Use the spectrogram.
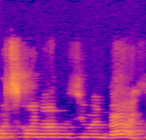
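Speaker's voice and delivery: mock gentle question; lightly imitating a tender mother. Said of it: "she thinks that that's how it's coming across".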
